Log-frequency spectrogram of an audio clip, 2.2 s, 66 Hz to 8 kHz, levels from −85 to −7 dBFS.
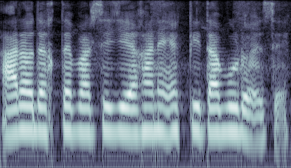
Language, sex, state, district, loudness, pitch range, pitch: Bengali, female, Assam, Hailakandi, -18 LUFS, 185-190 Hz, 185 Hz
